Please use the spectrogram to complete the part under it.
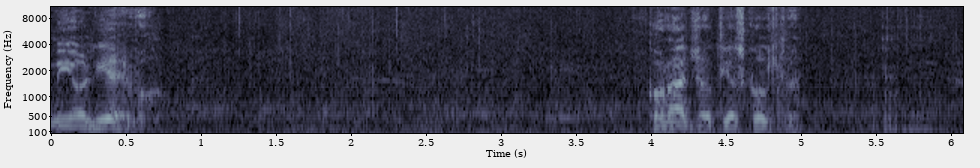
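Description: An elderly man speaks calmly and firmly, close by.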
